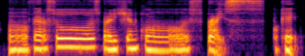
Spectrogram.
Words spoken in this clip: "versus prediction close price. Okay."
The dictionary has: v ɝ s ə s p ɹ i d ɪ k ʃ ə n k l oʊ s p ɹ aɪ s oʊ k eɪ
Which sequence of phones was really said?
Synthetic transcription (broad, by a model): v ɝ s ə s p ɹ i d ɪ k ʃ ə n k oʊ s p ɹ aɪ s oʊ k eɪ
